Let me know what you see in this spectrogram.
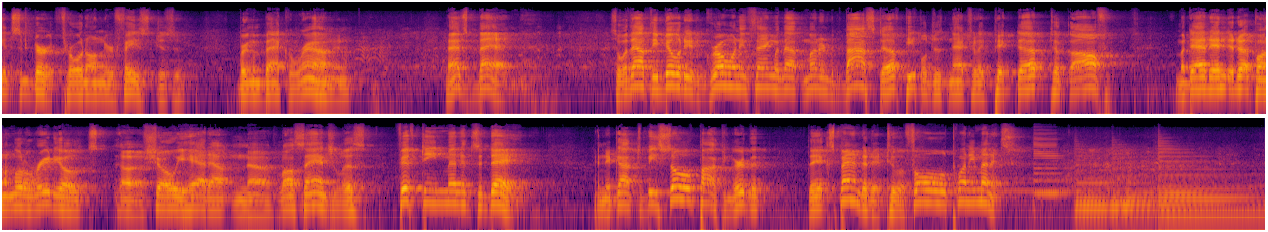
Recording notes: Newport Folk Festival 2009.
